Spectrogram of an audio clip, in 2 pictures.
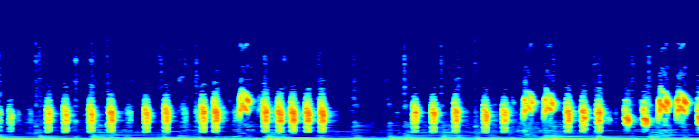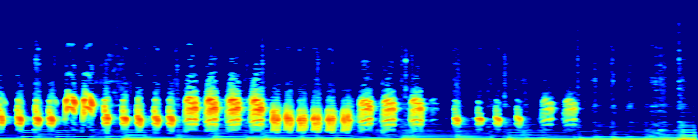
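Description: A sedge warbler sings a long, fast chattering song of rapid, scratchy high-pitched notes that quicken into a dense churring run, all over a low, shifting tonal backdrop.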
